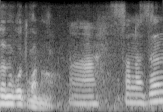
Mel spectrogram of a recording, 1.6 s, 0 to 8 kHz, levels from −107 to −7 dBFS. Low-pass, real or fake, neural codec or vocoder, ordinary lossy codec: 7.2 kHz; real; none; Opus, 24 kbps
